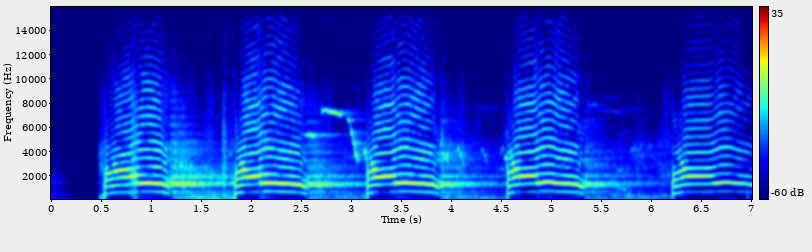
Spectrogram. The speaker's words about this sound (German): Was war das? Das war der markerschütternde Schrei eines Pfaus.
